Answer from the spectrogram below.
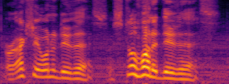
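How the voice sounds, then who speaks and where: A man chatting casually as he plays, excitable and quick to break into panicked yelps. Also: high-pitched, a little hiss or hum. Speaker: gaming streamer. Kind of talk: casual gameplay commentary.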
